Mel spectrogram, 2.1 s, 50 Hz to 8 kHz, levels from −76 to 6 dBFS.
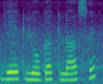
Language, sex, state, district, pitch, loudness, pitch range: Hindi, female, Uttar Pradesh, Lucknow, 230 Hz, -13 LUFS, 220-240 Hz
